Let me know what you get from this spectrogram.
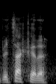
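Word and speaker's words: bitácora: can get it before me hey Siri what's bitakura in English all right thank you Craig the binnacle so this is the binnacle and it's pronounced bitakera because there's a little action on the a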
